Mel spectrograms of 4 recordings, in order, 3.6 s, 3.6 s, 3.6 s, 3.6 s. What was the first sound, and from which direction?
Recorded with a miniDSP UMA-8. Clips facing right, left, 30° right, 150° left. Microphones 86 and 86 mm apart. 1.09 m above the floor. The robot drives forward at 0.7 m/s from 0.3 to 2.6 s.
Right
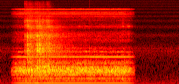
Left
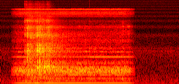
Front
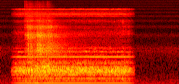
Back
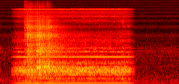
Chewing, 165° left.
